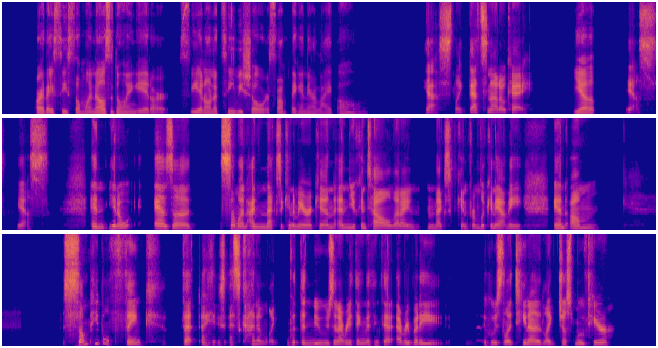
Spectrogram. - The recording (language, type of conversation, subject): English, unstructured, How do you react when someone stereotypes you?
- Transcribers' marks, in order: tapping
